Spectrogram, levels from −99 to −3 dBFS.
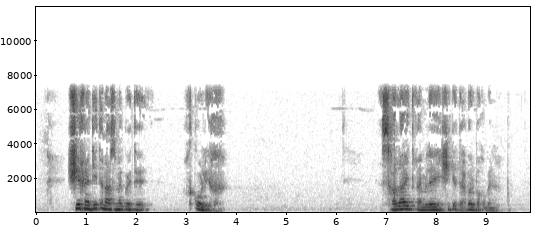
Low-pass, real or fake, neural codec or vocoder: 7.2 kHz; real; none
